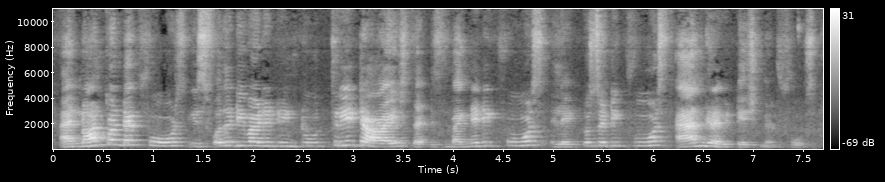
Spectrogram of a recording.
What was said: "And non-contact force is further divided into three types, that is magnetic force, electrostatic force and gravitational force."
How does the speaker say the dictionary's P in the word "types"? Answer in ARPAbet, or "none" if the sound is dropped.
none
